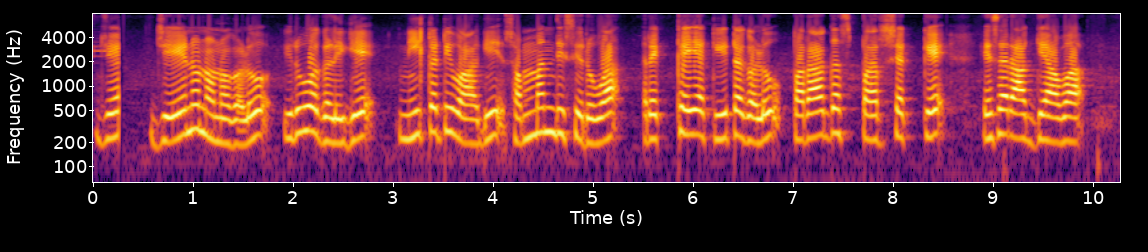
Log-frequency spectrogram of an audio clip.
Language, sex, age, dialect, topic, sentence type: Kannada, female, 31-35, Central, agriculture, statement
